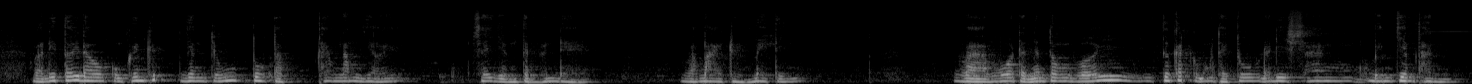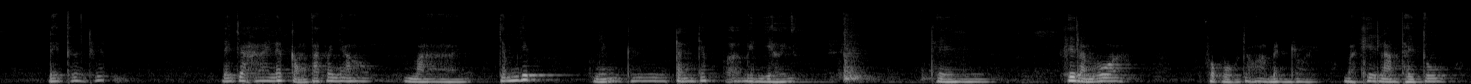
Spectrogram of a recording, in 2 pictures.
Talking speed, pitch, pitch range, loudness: 160 wpm, 145 Hz, 125-160 Hz, -35 LUFS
